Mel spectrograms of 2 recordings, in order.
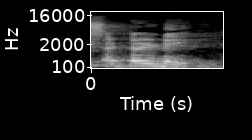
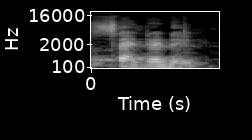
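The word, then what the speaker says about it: Saturday: ए Y Friday okay बहुत सारे लोग बोलते हैं सैटरडे अरे भैया सैटरडे नहीं है सैटरडे इज not okay the correct pronunciation is what सैटरडे क्योंकि एस एटी को क्या बोलते हैं आप सेट ओके और क्या बनेगा सैटरडे okay and the last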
